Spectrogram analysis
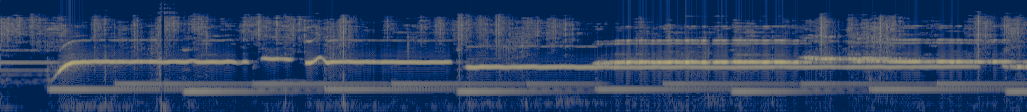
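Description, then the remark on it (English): Someone whistles a slow tune through an echo microphone, clear sustained notes with gentle slides between pitches, carried along over a soft, steady backing melody that continues throughout. “Now, to show you just how amazing the echo mic really is, I'll stand in a bright light and whistle at my shadow.”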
